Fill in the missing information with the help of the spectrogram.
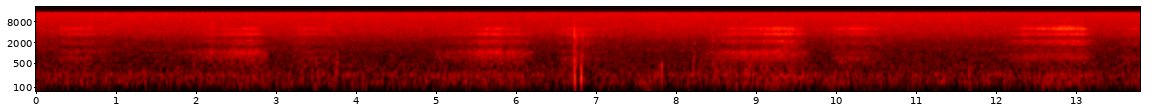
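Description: Soft rasping snores that come with each breath, about 17 a minute, in a quiet room; ordinary snoring.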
